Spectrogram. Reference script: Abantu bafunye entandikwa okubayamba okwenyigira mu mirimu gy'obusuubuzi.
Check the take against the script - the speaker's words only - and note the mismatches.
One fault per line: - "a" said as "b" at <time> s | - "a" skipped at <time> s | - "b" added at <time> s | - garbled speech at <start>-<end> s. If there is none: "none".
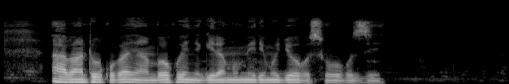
- "bafunye entandikwa" skipped at 0.9 s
